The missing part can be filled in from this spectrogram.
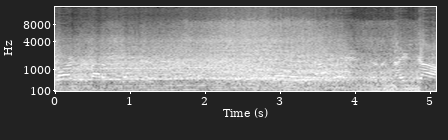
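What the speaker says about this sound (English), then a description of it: "Both races staged up, tree comes down, another green light drag race." Drag race cars launching off the line at a green light at a class racing event, a loud sustained roar of revving engines that stays heavy throughout, with an announcer talking over it.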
